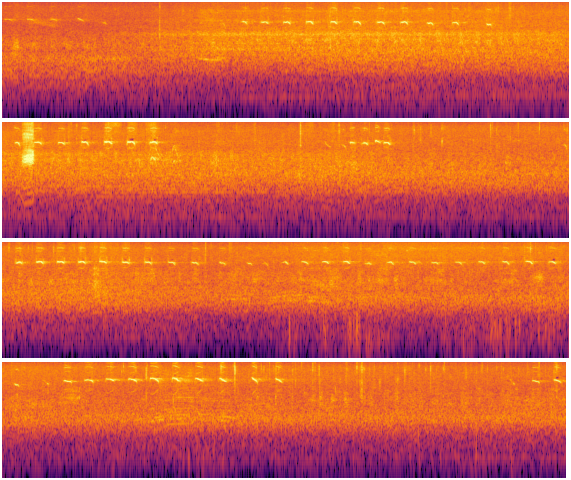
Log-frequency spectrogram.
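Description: Mallard ducks calling: runs of quick, high-pitched duckling peeps recur throughout, with one louder, sharper call about seven seconds in.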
